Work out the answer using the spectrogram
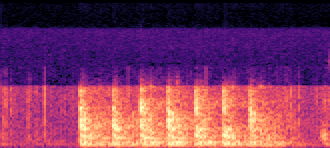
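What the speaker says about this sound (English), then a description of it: "He will then assume his most authoritative air and knock." Knocking on a door as a radio drama sound effect: a run of about eight firm, evenly spaced knocks, close and fairly loud, with a faint tap at the end and no talk.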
